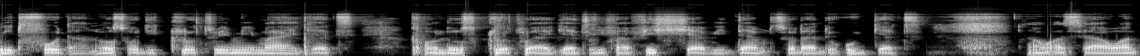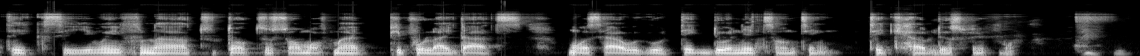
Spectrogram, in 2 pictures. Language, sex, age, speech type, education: Nigerian Pidgin, male, 60+, spontaneous, tertiary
